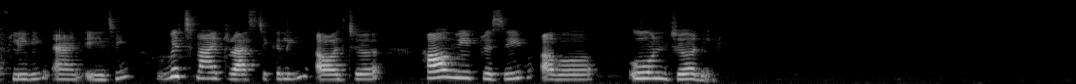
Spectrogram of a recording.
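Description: No technical faults can be heard in the speech anywhere in the recording.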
